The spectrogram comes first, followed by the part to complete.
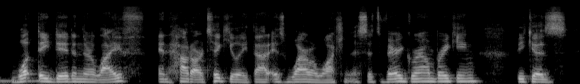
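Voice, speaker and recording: A man's voice: mid-range voice, a little fast, dry recording, studio quality. A man hosting a reaction video, giving casual commentary and speaking earnestly to his viewers and chat.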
